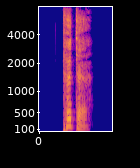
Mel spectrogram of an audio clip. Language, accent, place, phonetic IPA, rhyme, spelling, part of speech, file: German, Germany, Berlin, [ˈpʏtə], -ʏtə, Pütte, noun, De-Pütte.ogg
- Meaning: nominative/accusative/genitive plural of Pütt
